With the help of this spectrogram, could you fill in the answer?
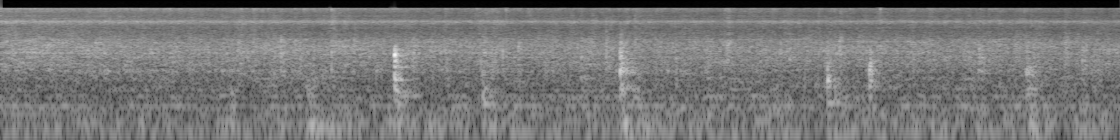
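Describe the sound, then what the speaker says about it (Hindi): Masala frying in a pan with ginger and garlic gives a steady soft sizzle, broken by a few light stirring knocks and scrapes. "खूब अच्छी इसकी भुनाई करेंगे अदरक और लहसुन में"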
